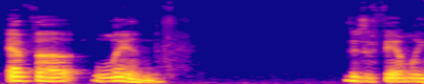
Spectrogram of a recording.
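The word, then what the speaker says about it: Evelynn: does turn one and her name is spelled differently it's it's evelyn but it's e v e l y n n you know so it's kind of like it's like eva lynn there's a family name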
